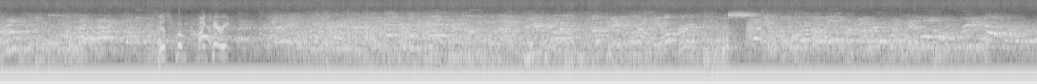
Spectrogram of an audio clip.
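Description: Crowd chatter filling a gym during a basketball game, with a basketball bouncing on the court floor and a few short squeaks about three seconds in.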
